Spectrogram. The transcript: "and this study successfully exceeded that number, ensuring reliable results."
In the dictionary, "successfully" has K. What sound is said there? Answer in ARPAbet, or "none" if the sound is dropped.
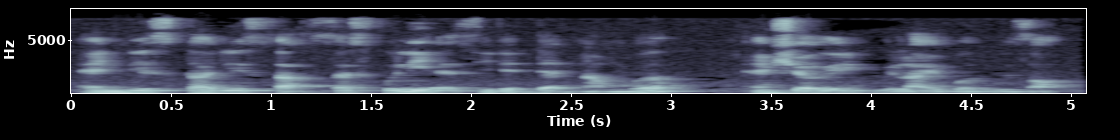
K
